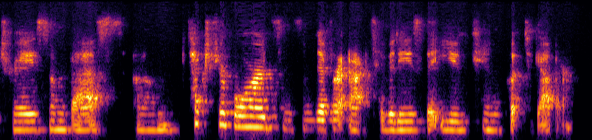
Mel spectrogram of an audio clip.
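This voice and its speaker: Woman speaking at a moderate pace. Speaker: early intervention specialist. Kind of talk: webinar presentation.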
